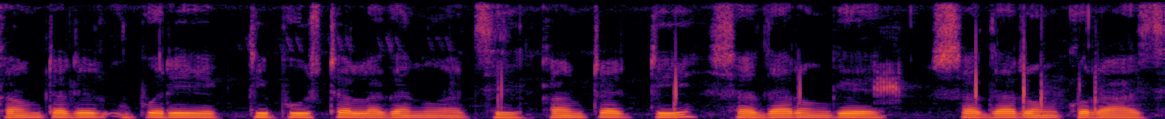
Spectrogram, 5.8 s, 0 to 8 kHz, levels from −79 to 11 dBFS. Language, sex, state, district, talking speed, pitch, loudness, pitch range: Bengali, male, Assam, Hailakandi, 135 wpm, 130 Hz, -16 LUFS, 125-135 Hz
